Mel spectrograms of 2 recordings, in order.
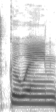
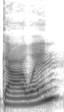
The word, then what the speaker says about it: Gawain: the ghoulish game so both you and I pronounce Gawain Gawain but in the film they pronounce it Garwin yes and I think it could go either way so we're going with what's natural to us yes yeah yeah okay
